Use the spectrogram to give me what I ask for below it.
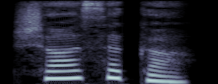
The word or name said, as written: ಶಾಸಕ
